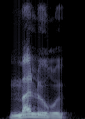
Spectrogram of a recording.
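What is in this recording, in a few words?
"malheureux", French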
